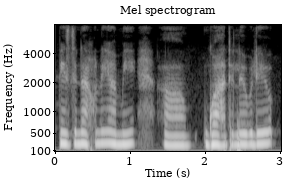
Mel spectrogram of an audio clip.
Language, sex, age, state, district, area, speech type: Assamese, female, 18-30, Assam, Dhemaji, rural, spontaneous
